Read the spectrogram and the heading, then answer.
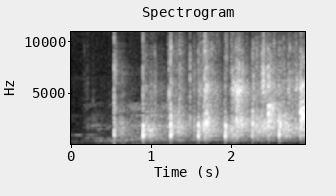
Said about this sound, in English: Your clapping is not enthusiastic at all. There is no euphoria in your clap.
